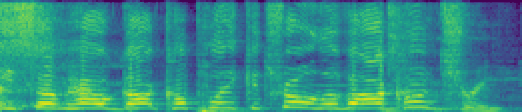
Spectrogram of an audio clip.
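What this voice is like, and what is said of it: Put-on British or Australian accent. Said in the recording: “I can't tell if you're trying to be British or Australians.”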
